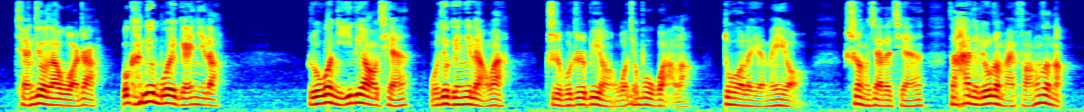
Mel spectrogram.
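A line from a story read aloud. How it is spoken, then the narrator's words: Cold husband. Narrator (Chinese): 她丈夫冷冷的表态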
